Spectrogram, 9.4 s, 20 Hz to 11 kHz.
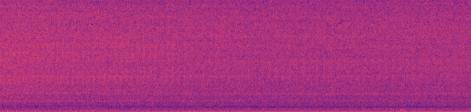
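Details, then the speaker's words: Audi engine first start after two years, reinstalled, 5 quarts oil added after near-zero oil pressure on first start: low uneven rumble with lumpy firing beat; rough running, cause unclear. "Hopefully this time it doesn't make a bunch of crazy noises. Service, no lights. I mean, that doesn't sound that great."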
